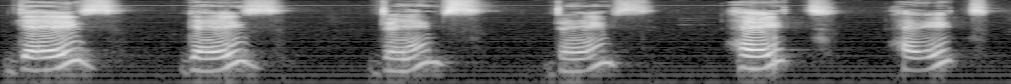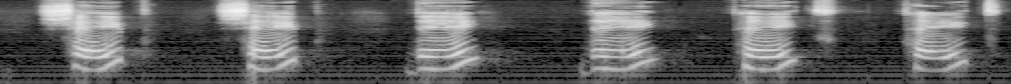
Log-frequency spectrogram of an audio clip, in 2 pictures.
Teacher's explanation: they have the sound which is diphthong, which is E and I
